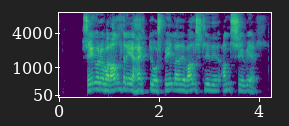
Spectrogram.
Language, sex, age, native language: Icelandic, male, 40-49, Icelandic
